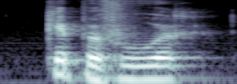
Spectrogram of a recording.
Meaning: chicken feed (food for chickens and similar poultry)
- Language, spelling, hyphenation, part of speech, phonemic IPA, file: Dutch, kippenvoer, kip‧pen‧voer, noun, /ˈkɪ.pə(n)ˌvur/, Nl-kippenvoer.ogg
